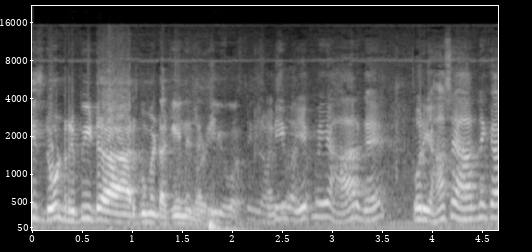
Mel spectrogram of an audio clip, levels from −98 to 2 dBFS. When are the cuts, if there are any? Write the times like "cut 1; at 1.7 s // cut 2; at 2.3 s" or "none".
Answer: cut 1; at 2.3 s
